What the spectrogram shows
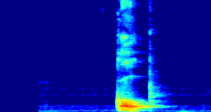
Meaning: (noun) a purchase, bought acquisition; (verb) inflection of kopen: 1. first-person singular present indicative 2. second-person singular present indicative 3. imperative
- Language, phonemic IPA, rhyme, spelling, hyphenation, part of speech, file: Dutch, /koːp/, -oːp, koop, koop, noun / verb, Nl-koop.ogg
